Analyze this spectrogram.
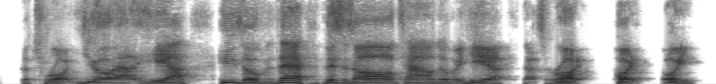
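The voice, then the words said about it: Shifting put-on British-style accent. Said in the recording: “accent number three ... Oi, your accent just changed, mate ... your accent changed a good deal”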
